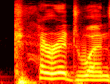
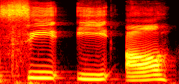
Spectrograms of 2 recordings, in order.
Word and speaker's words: Ceridwen: The standard version would be Ceridwen, C-E-R-I-D-W-E-N, Ceridwen. And it's also spelled with a double R occasionally as well, C-E-R-R-I-D-W-E-N.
